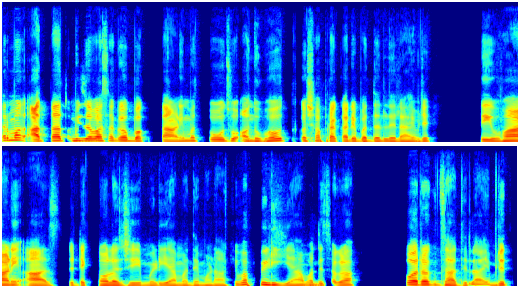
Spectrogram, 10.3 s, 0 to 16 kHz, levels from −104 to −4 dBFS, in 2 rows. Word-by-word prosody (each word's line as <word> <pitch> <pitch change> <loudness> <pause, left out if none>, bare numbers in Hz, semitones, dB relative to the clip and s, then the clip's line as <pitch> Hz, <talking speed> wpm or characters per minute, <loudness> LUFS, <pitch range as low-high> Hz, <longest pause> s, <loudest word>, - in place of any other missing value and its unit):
तर 250 - +1
मग 275 +2 +3
आता 175 +6 +5
तुम्ही 220 0 -3
जेव्हा 215 0 +4
सगळं 195 -3 0
बघता 170 -1 -2
आणि 145 +3 0
मग 190 +1 -3
तो 180 0 +1
जो 200 +3 -3
अनुभव 165 +6 +1 0.2
कशा 185 +1 -3
प्रकारे 155 -3 0
बदललेला 130 -1 -1
आहे 135 +1 -2
म्हणजे 160 +5 -3 0.5
तेव्हा 160 +1 +2
आणि 175 +1 +3
आज 140 -4 +2 0.2
जे - - -4
टेक्नॉलॉजी 145 -2 -1
मीडियामध्ये 140 -1 -4
म्हणा 130 -3 -5
किंवा 215 +6 -1
पिढी 195 -7 +3
या 155 +2 -2
मध्ये 170 +1 -4
सगळा 175 0 -2 0.6
फरक 200 -3 +6
झालेला 135 -6 0
आहे. 125 0 -5
म्हणजे 140 +8 -1
165 Hz, 190 wpm, -24 LUFS, 140-185 Hz, 0.6 s, फरक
